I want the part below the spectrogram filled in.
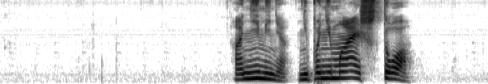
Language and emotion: Russian, angry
